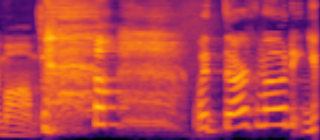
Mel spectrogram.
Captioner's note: both chuckle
